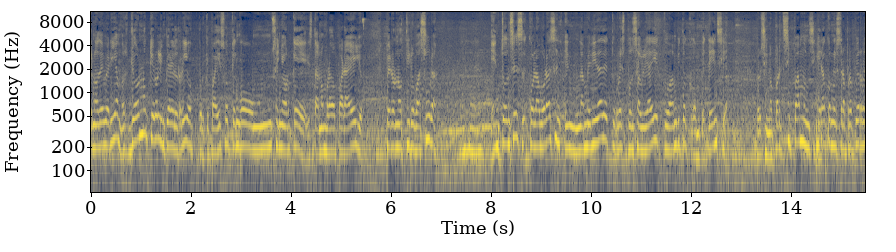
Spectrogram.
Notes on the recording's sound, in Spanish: Una interesante reflexión entre café y ruidos del pueblo con un intelectual de Lagos.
